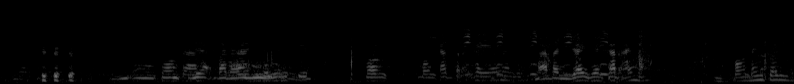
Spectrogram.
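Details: Frightened baby monkey Jovi cries out as it tries to follow its mother from a tree. Short, wobbling, harmonic squeals come in rapid clusters of several per second, some sliding up and down in pitch.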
